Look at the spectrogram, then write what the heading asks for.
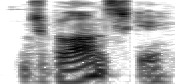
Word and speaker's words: Jablonsky: Shannon and Mark Swift with music by Steve jablonski wow yeah I got it right maybe sounded right jabloni sounds right to you with how it's spelled should point it to me J jablonsky there you go very much starring Jared padaki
